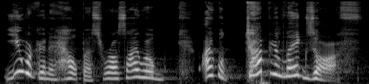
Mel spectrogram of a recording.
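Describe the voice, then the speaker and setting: A woman's voice: big pitch swings, slow, exaggerated voice. A woman voicing a furious, hot-headed woman in an audiobook story, spitting out aggressive threats. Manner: spitting, aggressive, raised pitch.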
